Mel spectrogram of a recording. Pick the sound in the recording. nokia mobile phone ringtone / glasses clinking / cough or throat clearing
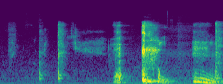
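cough or throat clearing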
